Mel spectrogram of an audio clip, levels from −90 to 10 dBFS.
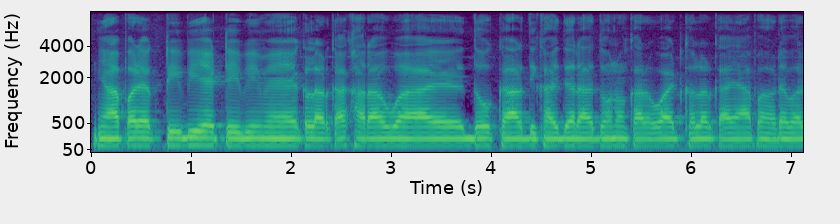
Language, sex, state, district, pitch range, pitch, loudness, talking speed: Hindi, male, Haryana, Charkhi Dadri, 105-110 Hz, 110 Hz, -16 LUFS, 235 wpm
